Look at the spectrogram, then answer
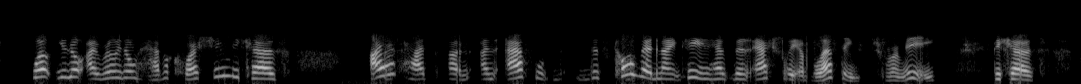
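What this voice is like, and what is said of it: Out of breath, breathless speech. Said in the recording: “You're all out of breath.”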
